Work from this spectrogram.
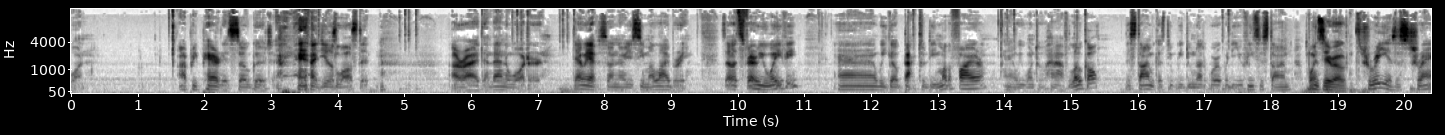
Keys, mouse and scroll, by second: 12.5 click, 14.0-15.2 drag, 17.3-20.3 drag.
